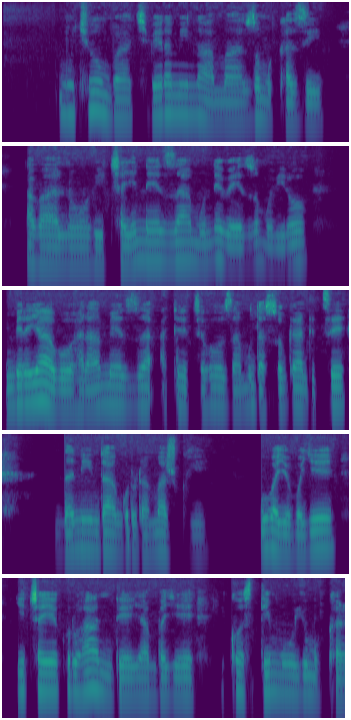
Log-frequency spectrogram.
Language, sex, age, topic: Kinyarwanda, male, 18-24, government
